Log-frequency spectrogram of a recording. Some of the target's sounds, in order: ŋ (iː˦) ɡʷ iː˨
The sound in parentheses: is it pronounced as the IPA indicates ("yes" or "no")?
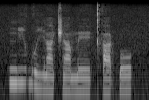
yes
